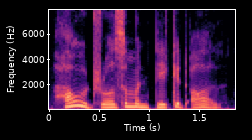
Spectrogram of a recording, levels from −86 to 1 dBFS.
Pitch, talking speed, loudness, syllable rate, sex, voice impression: 235 Hz, 195 wpm, -17 LUFS, 4.9 syllables/s, female, gender-neutral, young, tensed, slightly powerful, bright, soft, slightly fluent, cute, intellectual, friendly, slightly sweet, lively, kind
